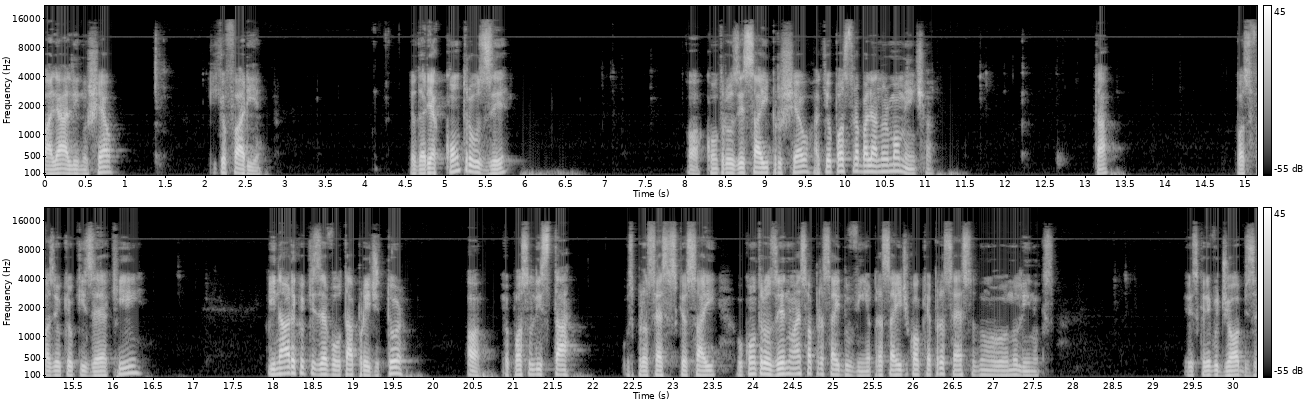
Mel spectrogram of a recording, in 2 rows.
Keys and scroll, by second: 1.4 Return, 7.0 ctrl+z, 9.3 ctrl+l, 10.4-12.3 typing, 13.9 ctrl+l, 15.7 Return, 15.9 Return, 16.0 Return, 16.1 Return, 16.3 Return, 16.7 Return, 17.0 ctrl+l, 28.3-29.2 typing, 30.2 typing.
